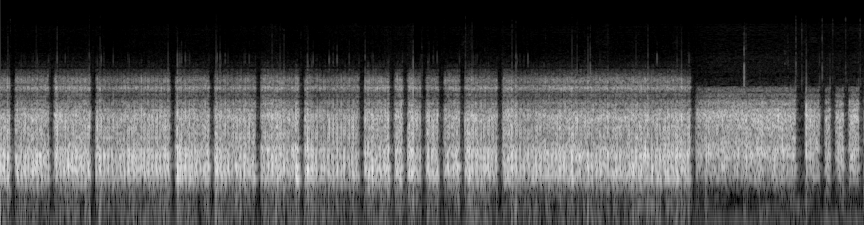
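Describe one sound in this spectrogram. A radio receiver hisses with static that breaks off briefly as it is tuned from channel to channel.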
